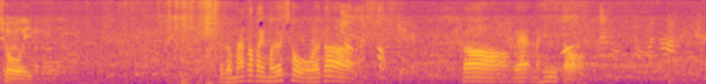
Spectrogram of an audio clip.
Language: Thai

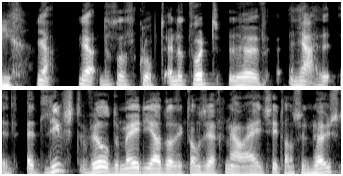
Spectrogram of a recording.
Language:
Dutch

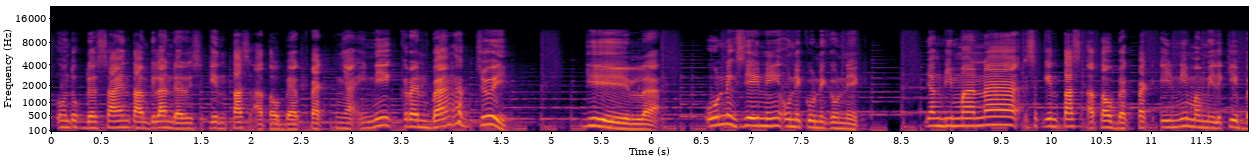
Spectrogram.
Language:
Indonesian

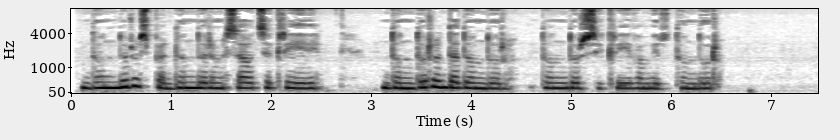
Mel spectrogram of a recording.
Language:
Latgalian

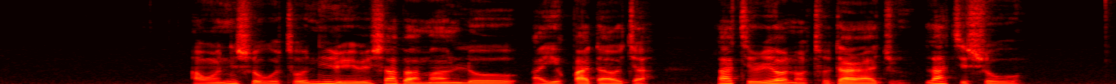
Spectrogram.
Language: Yoruba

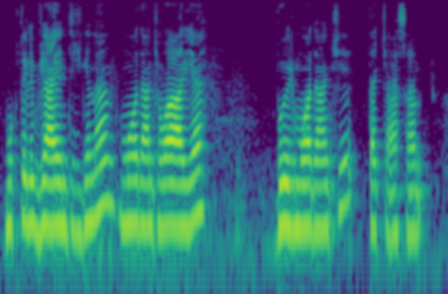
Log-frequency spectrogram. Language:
Kashmiri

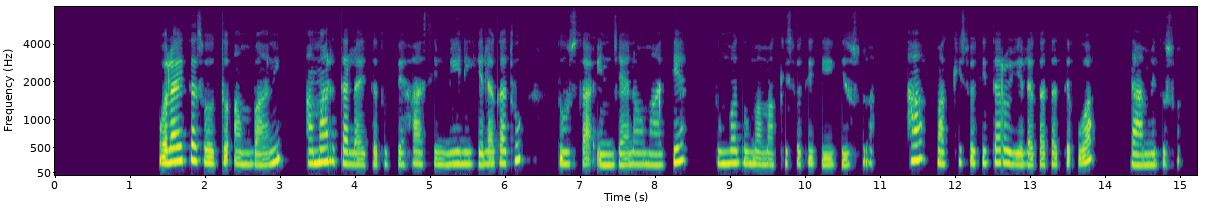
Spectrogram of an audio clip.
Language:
Wolaytta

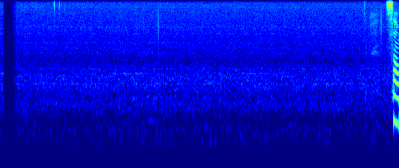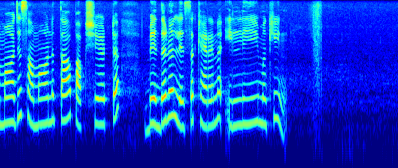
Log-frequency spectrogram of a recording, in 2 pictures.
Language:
Sinhala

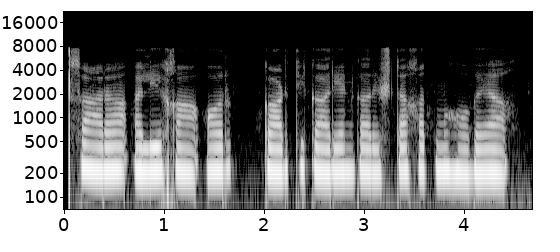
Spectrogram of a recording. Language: Urdu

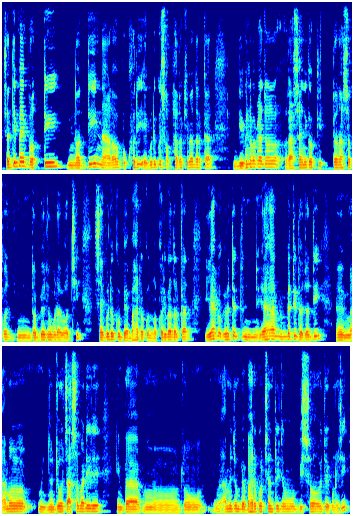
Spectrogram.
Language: Odia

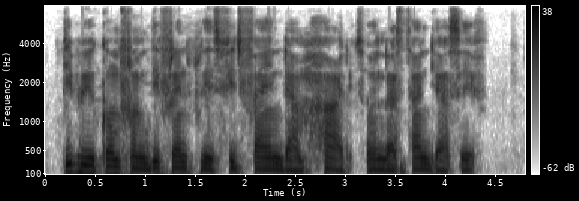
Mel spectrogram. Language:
Nigerian Pidgin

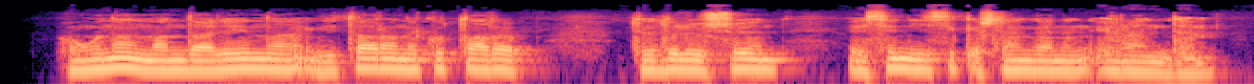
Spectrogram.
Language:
Bashkir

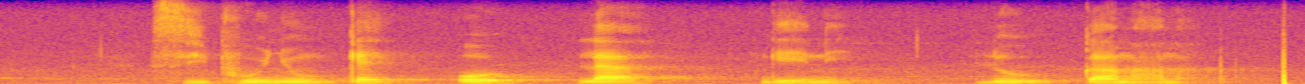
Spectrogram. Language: Zulu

